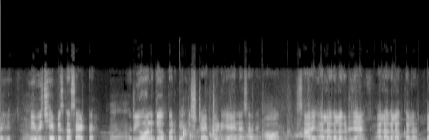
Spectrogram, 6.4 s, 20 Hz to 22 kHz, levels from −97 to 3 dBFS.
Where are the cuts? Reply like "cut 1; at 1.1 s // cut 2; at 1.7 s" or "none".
cut 1; at 2.6 s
